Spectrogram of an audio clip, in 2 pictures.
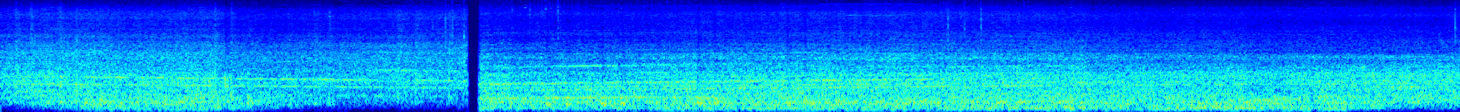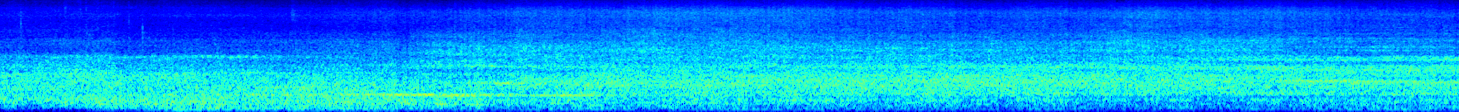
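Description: Electric trains passing on a multi-track line: steady rolling noise of wheels on rail with faint high whining tones, some falling in pitch early on. The sound cuts out for an instant about five seconds in.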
